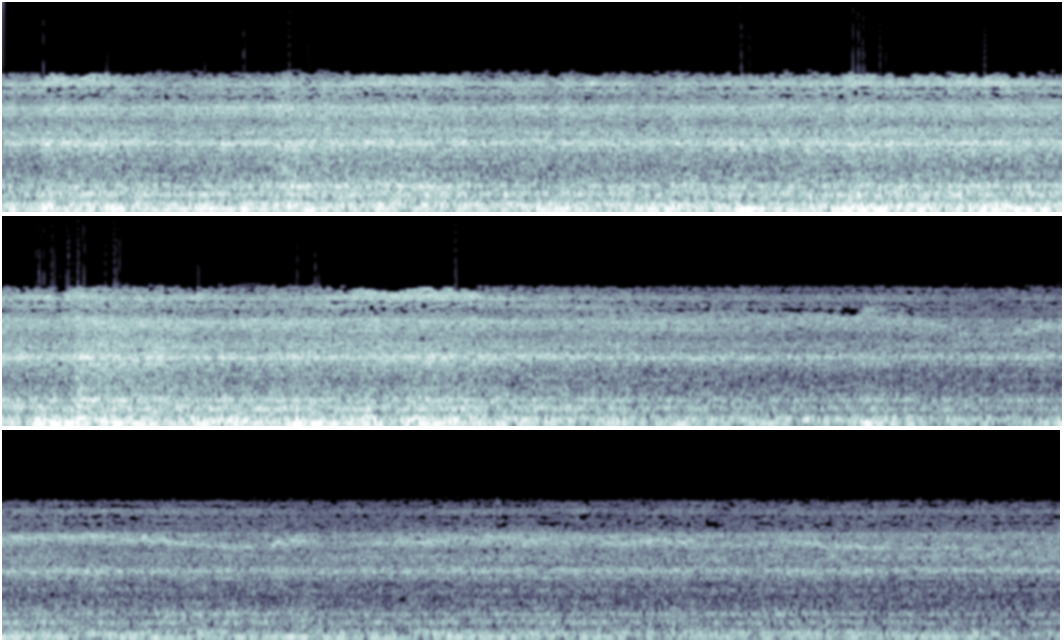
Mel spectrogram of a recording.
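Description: Wind rushes past loudly and slowly eases off.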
